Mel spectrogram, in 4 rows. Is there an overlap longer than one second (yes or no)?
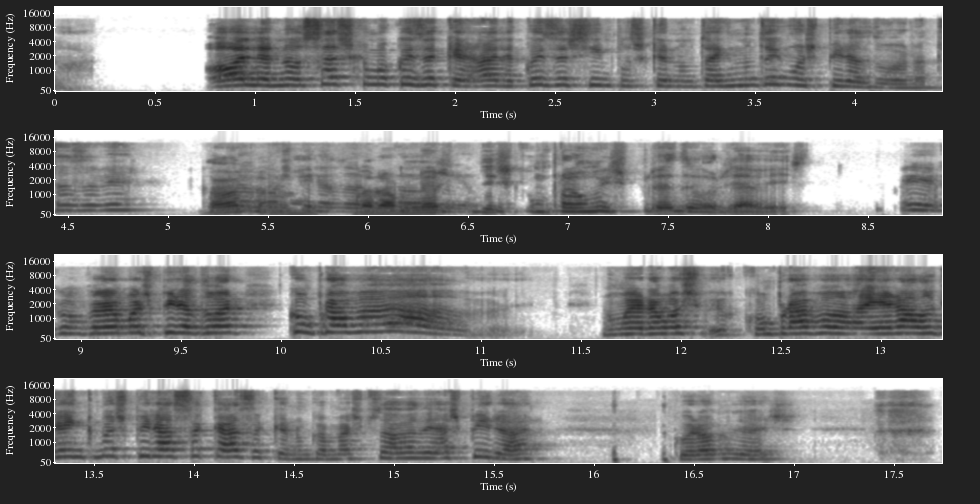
yes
